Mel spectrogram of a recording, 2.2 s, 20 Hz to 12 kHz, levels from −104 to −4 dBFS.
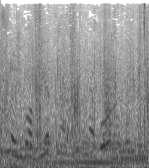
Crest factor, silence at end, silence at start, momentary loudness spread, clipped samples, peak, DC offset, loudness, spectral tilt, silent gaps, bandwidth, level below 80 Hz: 18 dB; 0 s; 0 s; 3 LU; under 0.1%; -12 dBFS; under 0.1%; -32 LUFS; -5 dB/octave; none; 11.5 kHz; -46 dBFS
